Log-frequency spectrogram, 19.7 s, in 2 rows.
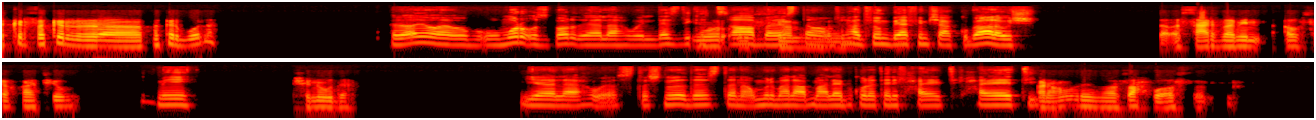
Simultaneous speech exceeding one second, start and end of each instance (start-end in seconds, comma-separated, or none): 5.2-6.5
